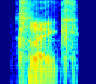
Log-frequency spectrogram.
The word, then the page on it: click: British English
